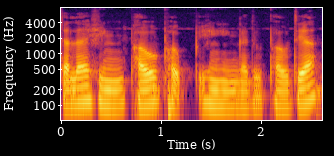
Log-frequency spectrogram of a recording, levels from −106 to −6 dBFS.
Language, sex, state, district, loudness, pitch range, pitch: Wancho, male, Arunachal Pradesh, Longding, -20 LUFS, 100-115 Hz, 105 Hz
